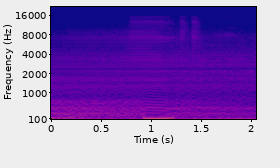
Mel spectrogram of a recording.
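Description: Low steady electrical hum with faint hiss, the background noise of a voice-over recording. One faint short sound comes a little before the middle.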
